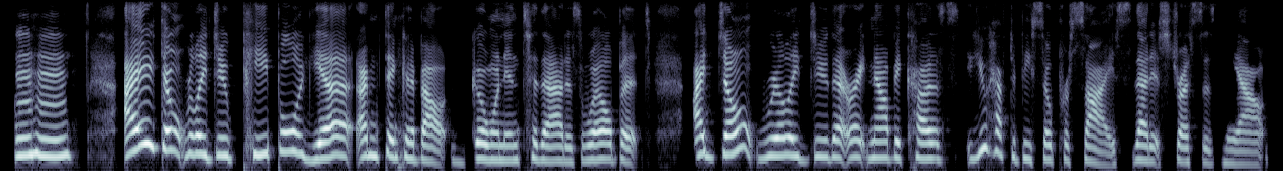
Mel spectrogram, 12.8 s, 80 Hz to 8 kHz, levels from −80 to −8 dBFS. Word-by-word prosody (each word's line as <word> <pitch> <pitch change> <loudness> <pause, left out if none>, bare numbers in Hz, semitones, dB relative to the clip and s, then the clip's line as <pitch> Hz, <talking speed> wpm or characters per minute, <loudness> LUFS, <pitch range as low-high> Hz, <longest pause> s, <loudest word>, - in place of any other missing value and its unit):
Mhm, 270 -1 +2 0.5
I 420 +5 +8
don't 345 -6 +5
really 295 -1 +3
do 275 +3 -2
people 310 +3 +1
yet, 250 +3 +4
I'm 265 +2 +2
thinking 255 -2 -1
about 220 -3 0 0.2
going 215 -2 0
into 215 +3 -6
that 205 -1 +1
as 190 0 -8
well, 220 +1 +2
but - - -5 0.4
I 270 +2 +5
don't 290 +6 +1
really 270 +2 +1
do 255 +4 -8
that 255 -2 0
right 250 -2 -2
now 240 0 -1
because 230 -1 -2
you 305 +12 -4
have 315 -5 -5
to 250 - -10
be 230 -2 -10
so 215 +1 -6
precise 190 -7 -6
that 215 -1 0
it 200 - -8
stresses 190 -4 -7
me 175 -2 -11
out. 165 -1 -5
245 Hz, 165 wpm, -22 LUFS, 215-275 Hz, 0.5 s, I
